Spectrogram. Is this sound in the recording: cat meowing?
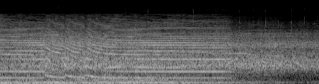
no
